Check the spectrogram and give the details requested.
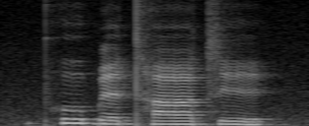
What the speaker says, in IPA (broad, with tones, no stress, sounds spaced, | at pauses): pʰ o˦ ɓ ɛ˨ tʰ aː˨ t͡s ɪ˨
